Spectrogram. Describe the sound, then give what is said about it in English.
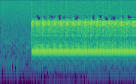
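After a brief quiet moment, a loud, steady electronic telephone ringing tone switches on and holds without a break as an outgoing phone call rings through on the line. “We'll just keep calling him like over and over again.”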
